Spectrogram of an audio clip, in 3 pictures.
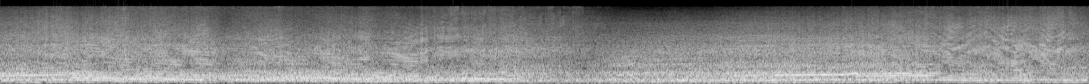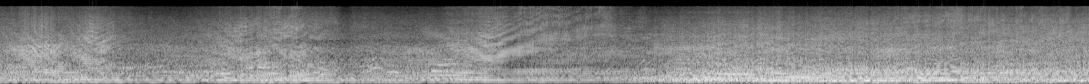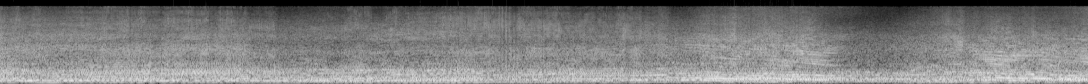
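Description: A pack of Yamaha Jupiter underbone race motorcycles, small four-stroke single-cylinder engines, passing at high revs through a corner. Several engines are heard at once, their pitches rising and falling as the riders brake, shift and accelerate away, the sound swelling with each passing group.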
